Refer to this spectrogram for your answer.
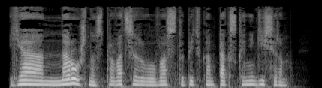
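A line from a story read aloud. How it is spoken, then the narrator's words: Plain. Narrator (Russian): говорит Сабуров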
